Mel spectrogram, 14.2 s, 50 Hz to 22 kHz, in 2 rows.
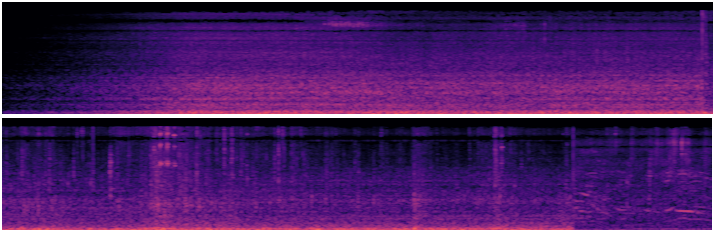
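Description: Car driving on a country road, heard from inside the cabin: a steady low rumble of engine and tyres that fades in over the first two seconds. It cuts off suddenly about 13 seconds in, giving way to a much quieter outdoor background.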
